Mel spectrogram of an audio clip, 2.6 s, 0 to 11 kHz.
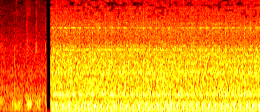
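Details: Husqvarna 2246LS V-twin mower with one cylinder misfiring, running with the blower housing off after a cut, air-sucking fuel line was replaced: catches and runs with a steady chuffing beat but slightly uneven pulse; engine misfire.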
